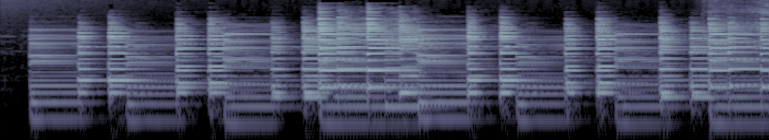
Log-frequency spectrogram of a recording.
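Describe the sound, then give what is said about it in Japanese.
A cover of a friend's song opens with bright, rhythmic chords struck in a steady pulse, sustained harmonics ringing between each hit, loud with no singing yet. “ということでここで一曲お聴きいただきたいなと思います”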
